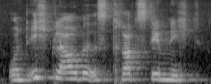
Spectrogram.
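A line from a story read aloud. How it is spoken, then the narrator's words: Young prince calling. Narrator (German): rief der Königssohn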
